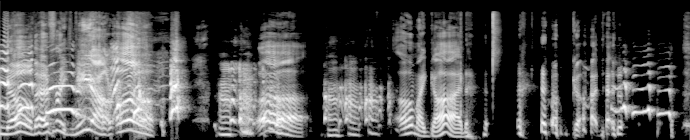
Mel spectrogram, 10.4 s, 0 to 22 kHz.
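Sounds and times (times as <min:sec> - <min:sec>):
laughter: 0:00.0 - 0:06.2, 0:06.9 - 0:10.3
speech: 0:00.2 - 0:02.7, 0:03.3 - 0:10.3
person imitating a wild animal's snarl: 0:03.2 - 0:05.8.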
